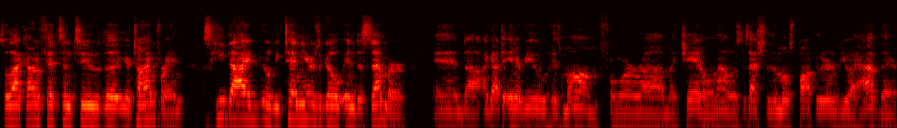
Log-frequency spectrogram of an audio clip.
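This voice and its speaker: At a fairly quick pace, a man with a Canadian accent and an unremarkable speaking voice talks at a medium pitch with ordinary pitch variation. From Canada, Kingston Ontario area. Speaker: music video VJ and YouTuber. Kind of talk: casual chat.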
